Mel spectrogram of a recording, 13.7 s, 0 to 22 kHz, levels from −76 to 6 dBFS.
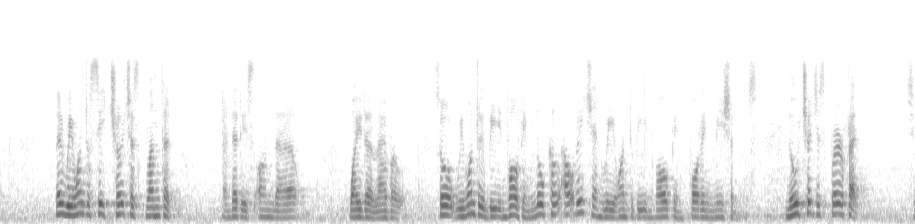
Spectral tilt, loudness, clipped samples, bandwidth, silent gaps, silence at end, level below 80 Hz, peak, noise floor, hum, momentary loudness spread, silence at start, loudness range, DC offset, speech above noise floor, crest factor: -7.5 dB/octave; -35 LUFS; under 0.1%; 8 kHz; none; 0 s; -64 dBFS; -18 dBFS; -56 dBFS; none; 20 LU; 0 s; 4 LU; under 0.1%; 21 dB; 18 dB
